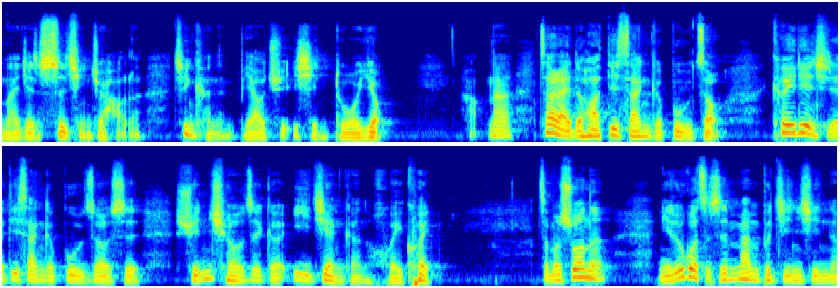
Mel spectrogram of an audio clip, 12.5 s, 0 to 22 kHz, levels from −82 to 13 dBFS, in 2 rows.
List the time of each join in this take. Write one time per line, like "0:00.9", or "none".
none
